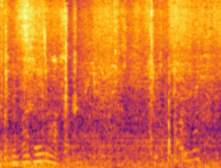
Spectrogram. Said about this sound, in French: démarre son bus.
